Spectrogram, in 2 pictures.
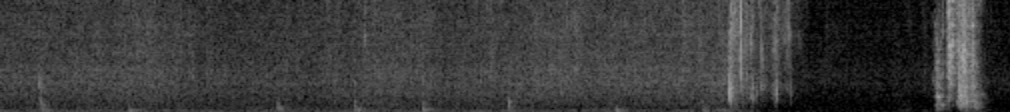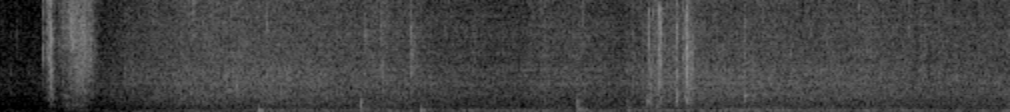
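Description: Slow footsteps tread on a hard floor.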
